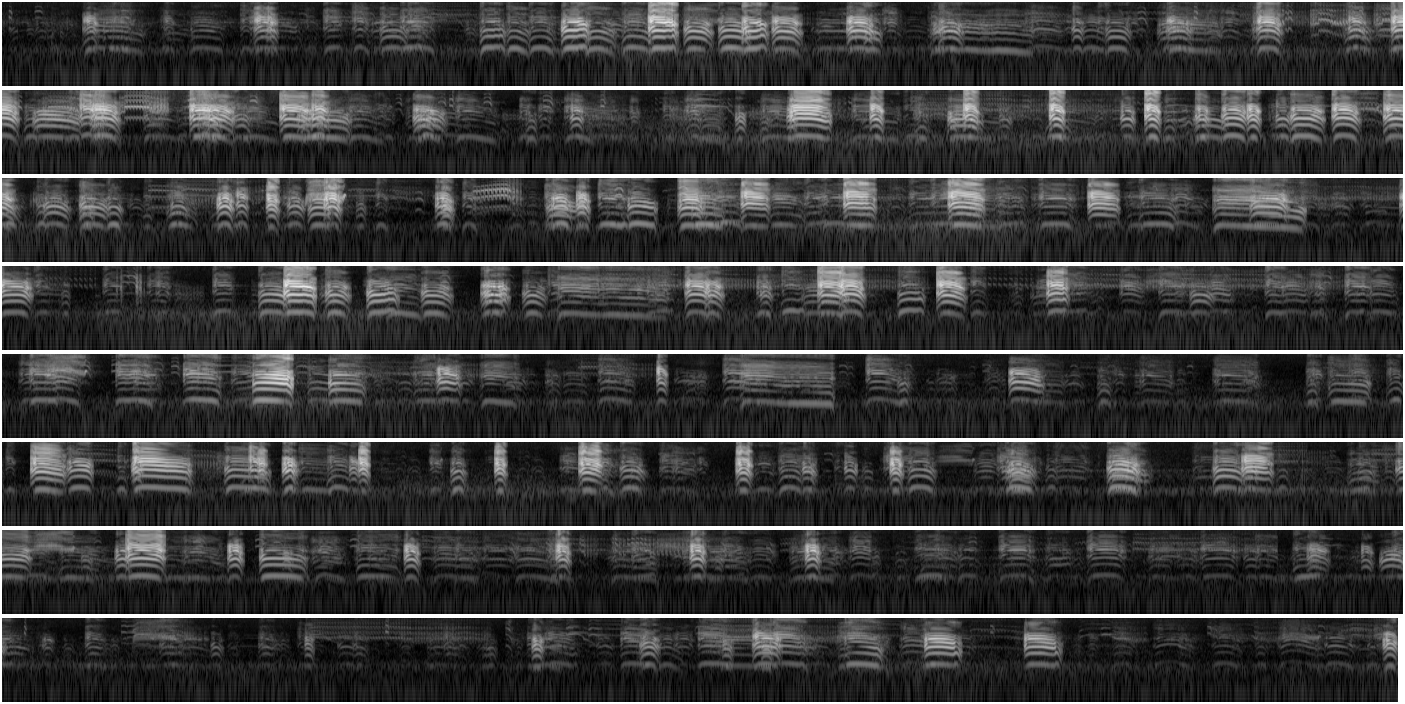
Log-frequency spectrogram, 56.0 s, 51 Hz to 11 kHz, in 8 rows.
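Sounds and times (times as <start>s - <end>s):
Black Skimmer colony calling: 0.0s - 56.0s.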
